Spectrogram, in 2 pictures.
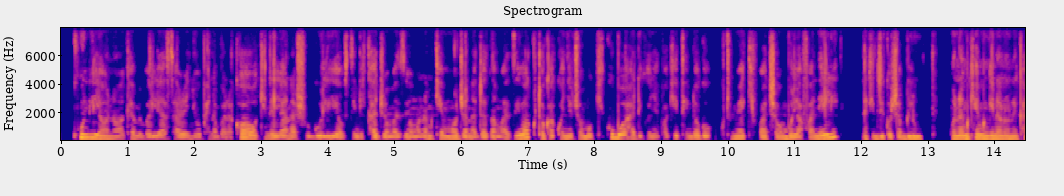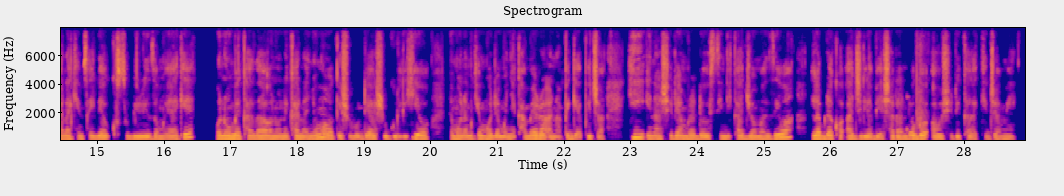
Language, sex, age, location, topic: Swahili, female, 18-24, Nakuru, agriculture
